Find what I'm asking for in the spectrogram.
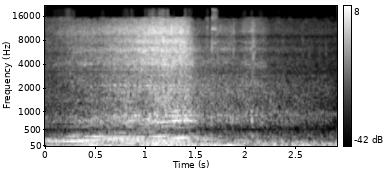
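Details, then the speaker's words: Mercedes 600SL V12 after repaired passenger-side throttle body and E-gas module, road test: quick smooth rev rising evenly then falling back, no hesitation or popping; pulls strongly; rear suspension creak known. "yeah we are he's gonna do a quick acceleration and that's about it"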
